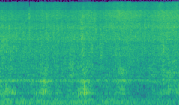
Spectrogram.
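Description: Green chilli, red chilli, turmeric and salt sizzle in a pan for Punjabi kadhi pakora, a steady crackling fry throughout with no voices.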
